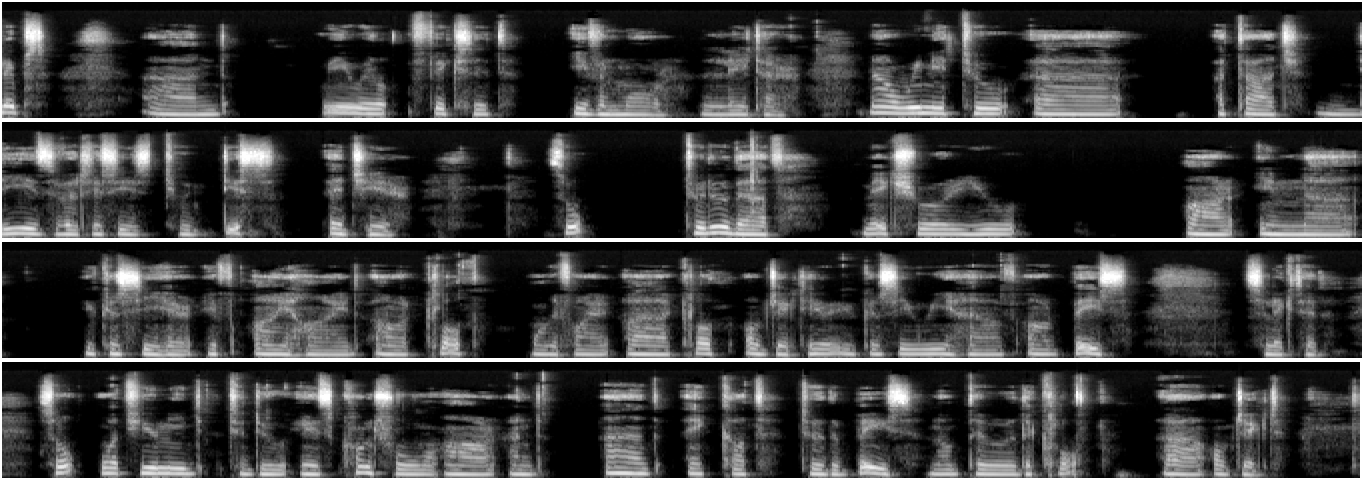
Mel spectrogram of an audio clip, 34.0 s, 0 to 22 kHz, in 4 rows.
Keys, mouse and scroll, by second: 0.9-2.5 scroll down 8, 2.5 KP_1, 3.1 scroll up 4, 4.7-5.2 scroll up 4, 5.2 shift+middle click, 5.8-11.5 scroll up 4, 11.5-14.0 scroll down 4, 14.0 a, 15.3 l, 18.1 shift+h, 18.9 a, 19.6 scroll down 3, 20.0 shift+middle click, 20.4-22.4 scroll up 3, 22.4 scroll up 1, 22.5 middle click, 22.9-23.3 scroll down 4, 23.3-24.5 shift+middle drag, 24.5 KP_1, 24.8-25.2 scroll up 3, 26.0 alt+h, 26.4 shift+middle click, 26.7 a, 26.9-27.2 scroll up 4, 27.2 shift+middle click, 28.2 ctrl+r.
